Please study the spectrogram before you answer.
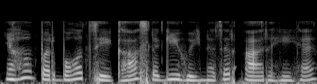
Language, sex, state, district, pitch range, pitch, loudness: Hindi, female, Himachal Pradesh, Shimla, 190-235 Hz, 205 Hz, -20 LUFS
